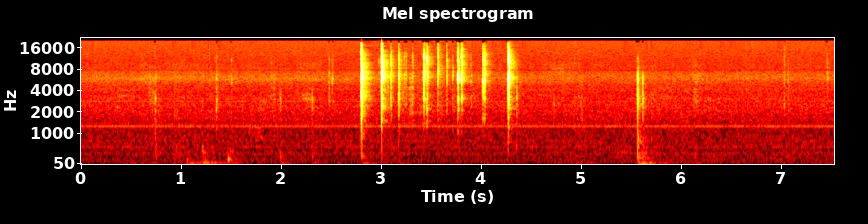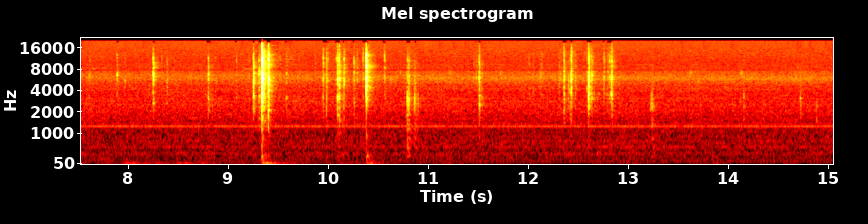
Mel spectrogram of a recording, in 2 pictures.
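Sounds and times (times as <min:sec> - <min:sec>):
plastic supports snapping: 0:01.0 - 0:01.6.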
